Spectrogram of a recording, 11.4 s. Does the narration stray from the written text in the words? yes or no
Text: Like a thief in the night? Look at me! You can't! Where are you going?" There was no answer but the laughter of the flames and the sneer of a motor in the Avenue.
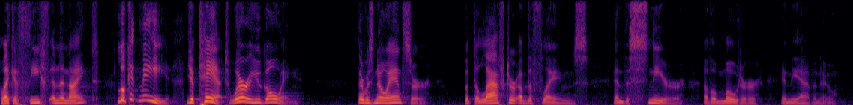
no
